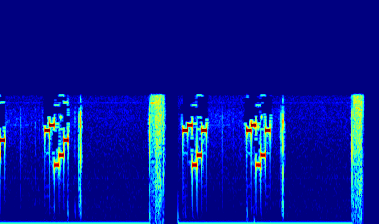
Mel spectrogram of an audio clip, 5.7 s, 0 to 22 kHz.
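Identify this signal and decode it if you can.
Five-tone selective call (ZVEI), heard as quick runs of five tones, tones of about 70 ms. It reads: 89136 89138 89138
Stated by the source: ZVEI five-tone call 89135 received by SDR, archived by audio.f85360.feuerwehr-orlamuende.org fire brigade.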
